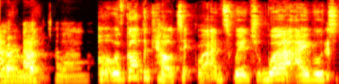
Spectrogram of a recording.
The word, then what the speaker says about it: Celtic: I have it as a K in my notes, so I won't say it wrong. Thank you very much. We've got the Celtic lads, which were able to do a couple of runs.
